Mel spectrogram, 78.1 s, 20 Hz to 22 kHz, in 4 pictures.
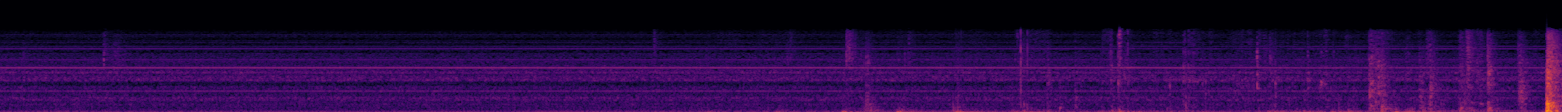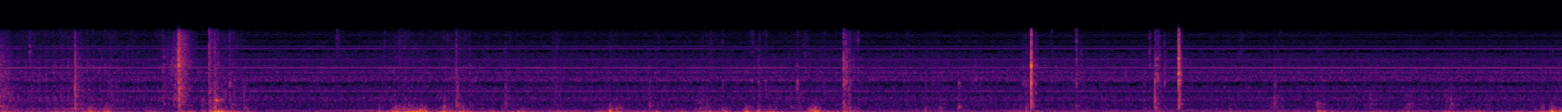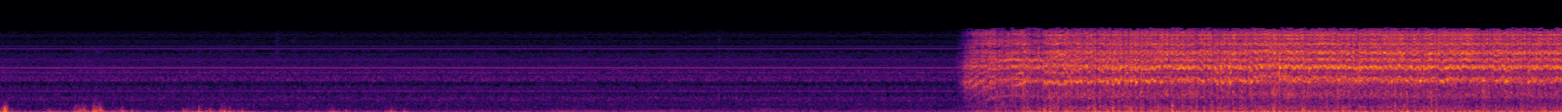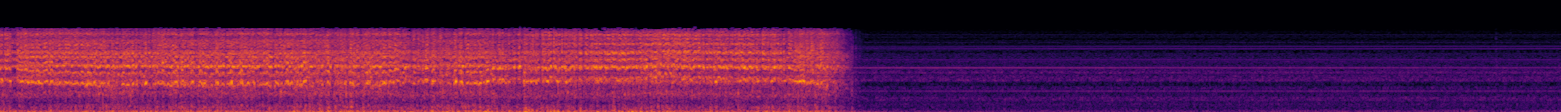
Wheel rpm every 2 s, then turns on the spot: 0, 0, 0, 0, 0, 0, 0, 0, 0, 0, 0, 0, 0, 0, 0, 0, 0, 0, 0, 0, 0, 0, 0, 0, 0, 20, 150, 160, 160, 160, 160, 160, 160, 160, 120, 0, 0, 0, 0.
none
